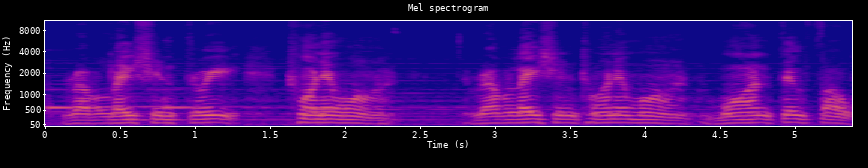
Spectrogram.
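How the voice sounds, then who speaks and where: With music in the background, a man speaks fairly slowly at a fairly low pitch. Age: 80s+. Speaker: pastor. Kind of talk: interview answer quoting scripture.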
